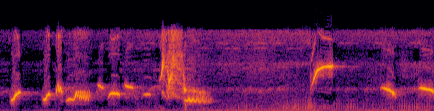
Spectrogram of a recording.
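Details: White-rumped shama with a long tail giving a quick string of varied chattering whistles, then a pause, then three loud, clear whistled notes, some sharply rising and others falling.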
